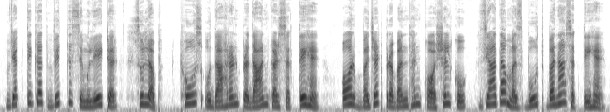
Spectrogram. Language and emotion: Hindi, neutral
